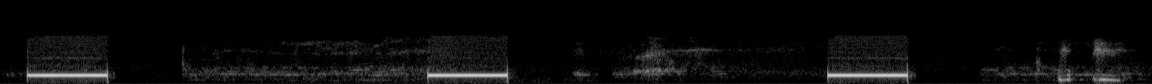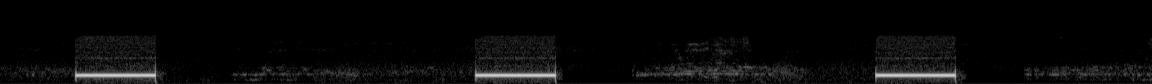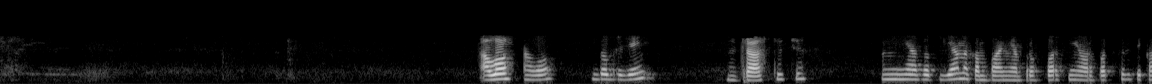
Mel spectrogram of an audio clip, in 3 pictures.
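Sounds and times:
telephone ringback tone while a call is forwarded: 0.3s - 1.1s, 4.3s - 5.1s, 8.3s - 9.2s, 12.3s - 13.2s, 16.3s - 17.2s, 20.3s - 21.2s
speech: 27.9s - 29.6s, 30.3s - 31.2s, 31.9s - 34.5s.

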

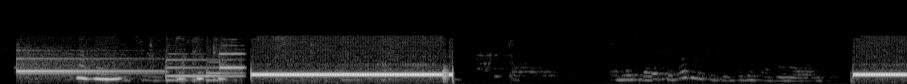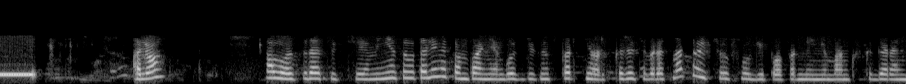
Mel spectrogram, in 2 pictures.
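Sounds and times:
speech: 0.8s - 2.5s, 10.0s - 10.8s, 11.7s - 18.1s
telephone ringing tone on an office line while a call is connected: 2.3s - 4.6s, 8.5s - 9.4s.

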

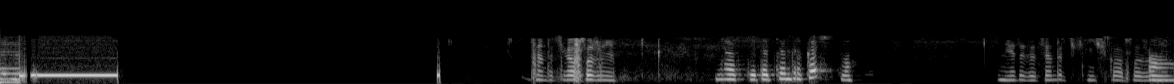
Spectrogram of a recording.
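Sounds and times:
steady electronic telephone tone: 0.2s - 1.3s
speech: 5.5s - 6.4s, 7.1s - 8.7s, 10.0s - 11.7s.

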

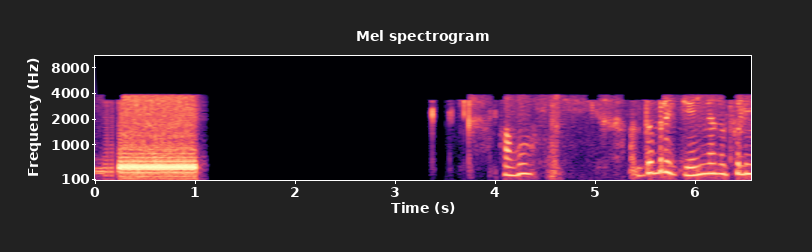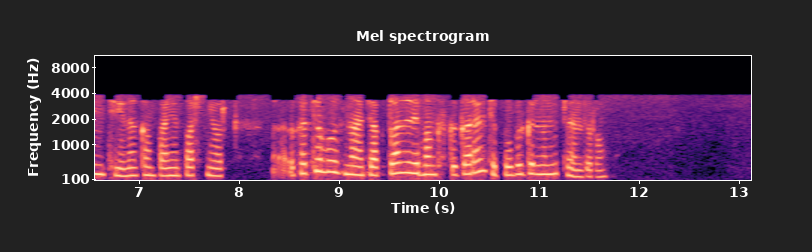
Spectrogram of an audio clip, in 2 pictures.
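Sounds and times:
telephone line tones while a call is connected to another extension: 0.1s - 1.1s
speech: 4.2s - 4.6s, 5.7s - 11.9s.

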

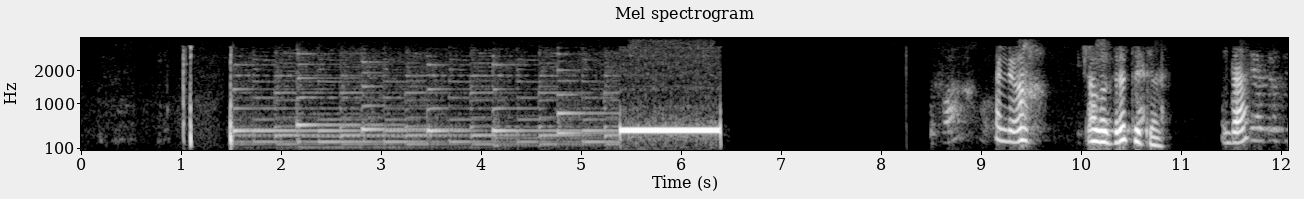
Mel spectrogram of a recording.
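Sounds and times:
loud steady unbroken telephone tone: 5.4s - 6.5s
speech: 9.2s - 12.0s.

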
